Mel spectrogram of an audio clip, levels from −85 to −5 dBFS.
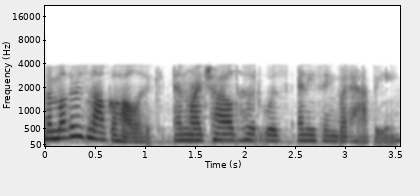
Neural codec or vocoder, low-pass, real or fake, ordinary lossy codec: none; 7.2 kHz; real; AAC, 16 kbps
